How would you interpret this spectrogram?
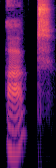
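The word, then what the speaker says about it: acht: সাথে ট্রাই করুন জিবেন আক্ট ক এর মত উচ্চারণ হবে আক্ট নয়েন নয়েন সেন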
